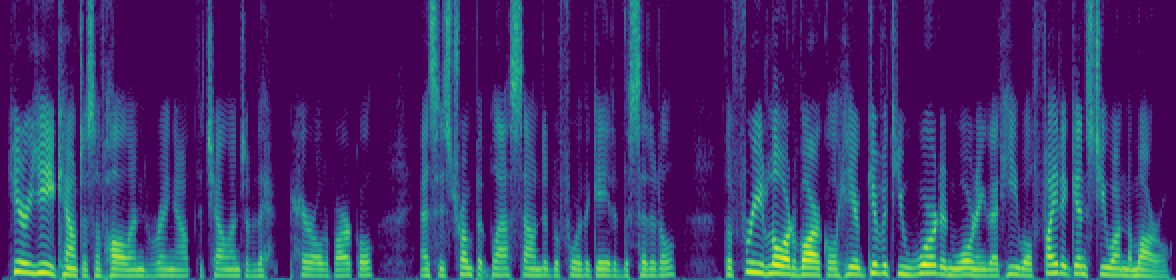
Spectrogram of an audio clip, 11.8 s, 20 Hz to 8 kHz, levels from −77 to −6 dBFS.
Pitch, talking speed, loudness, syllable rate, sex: 190 Hz, 230 wpm, -18 LUFS, 5.9 syllables/s, female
